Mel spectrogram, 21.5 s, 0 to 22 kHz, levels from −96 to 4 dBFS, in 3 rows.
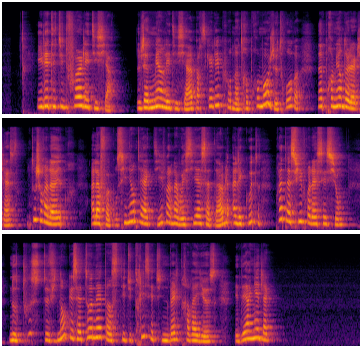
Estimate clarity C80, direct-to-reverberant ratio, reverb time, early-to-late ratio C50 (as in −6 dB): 17.0 dB, 9.0 dB, 0.55 s, 13.0 dB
